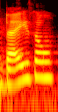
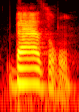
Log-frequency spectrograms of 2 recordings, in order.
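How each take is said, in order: First: The word is said with an American pronunciation. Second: The word is said with a British pronunciation. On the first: "I say basil" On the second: "them people over there in the U K say"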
